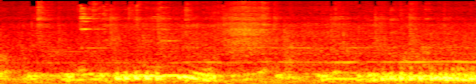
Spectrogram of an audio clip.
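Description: Racing pigeons coo in a loft, two soft rolling coo phrases close at hand with no talk over them.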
